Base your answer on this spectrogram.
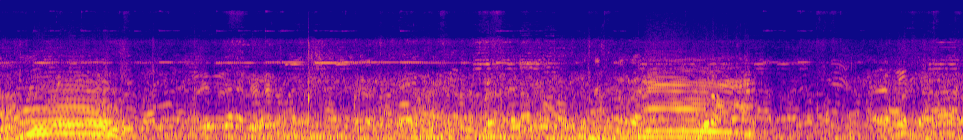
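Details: Two separate low, harmonic moos from a water buffalo at Jawla buffalo market near Parbhani, one at the start and another about six seconds later, each about a second long, with continuous crowd noise between.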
